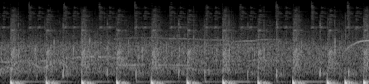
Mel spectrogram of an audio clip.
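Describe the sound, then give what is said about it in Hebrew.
An audience claps together for band members being introduced at a concert, in a steady, quick rhythm, the sharp beats landing evenly about three times a second, with a low musical hum sustained underneath. “נו כפיים”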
